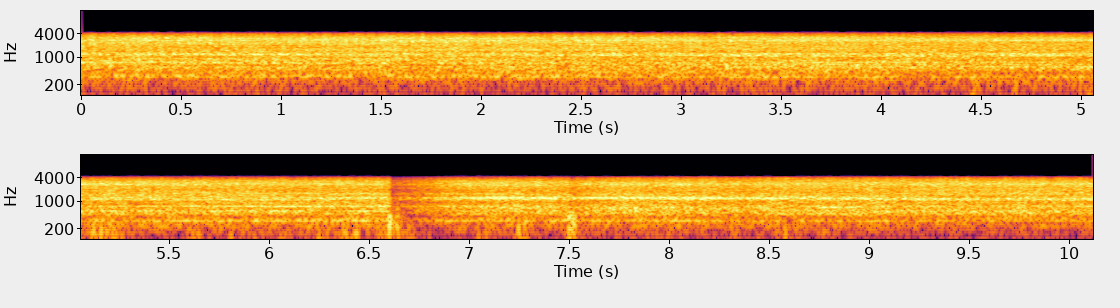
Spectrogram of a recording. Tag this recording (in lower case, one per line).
medium engine (mid frequency)
engine
vehicle
idling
